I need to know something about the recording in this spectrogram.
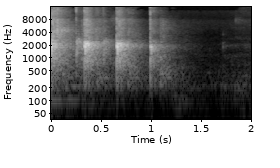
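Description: A few scattered hand claps from the audience in the first second, dying away into near quiet.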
